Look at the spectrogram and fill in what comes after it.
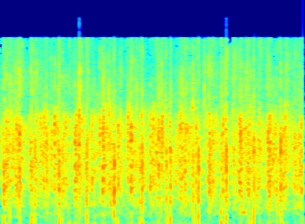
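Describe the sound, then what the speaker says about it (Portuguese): Audience at a university stage event in Brazil applauds loudly and continuously, dense clapping from a crowd close by. "Uma salva de palmas para vocês."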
